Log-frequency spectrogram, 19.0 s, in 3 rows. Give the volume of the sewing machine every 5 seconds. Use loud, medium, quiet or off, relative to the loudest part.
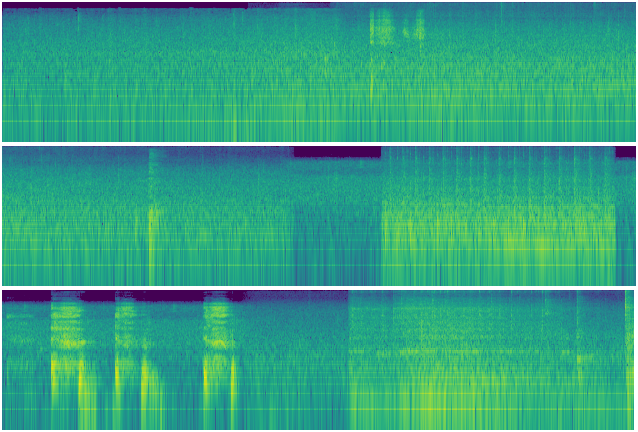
off, off, loud, loud.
